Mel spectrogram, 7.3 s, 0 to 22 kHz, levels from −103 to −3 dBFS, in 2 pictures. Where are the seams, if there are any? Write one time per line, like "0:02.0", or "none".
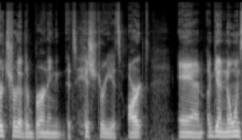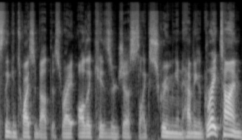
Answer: none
